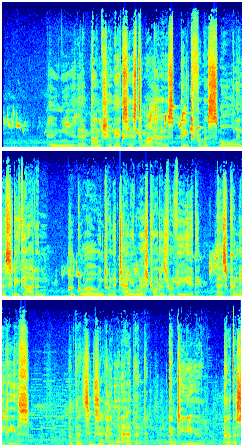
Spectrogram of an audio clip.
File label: Smooth Soft Relaxed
